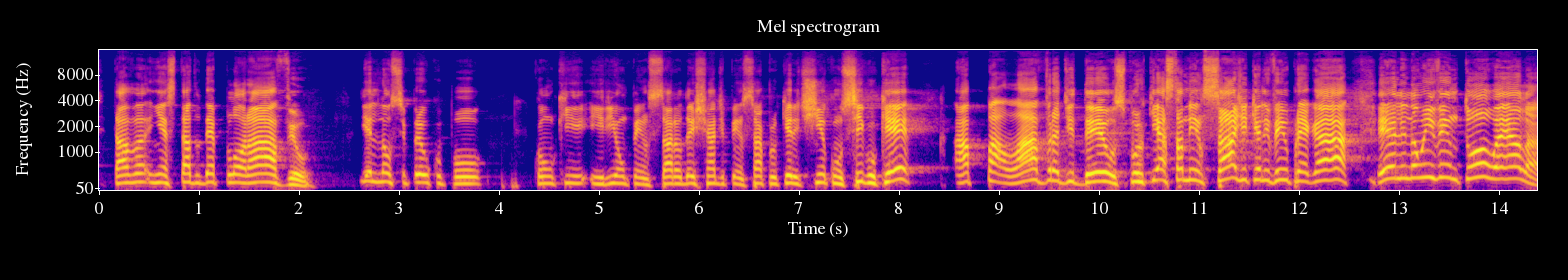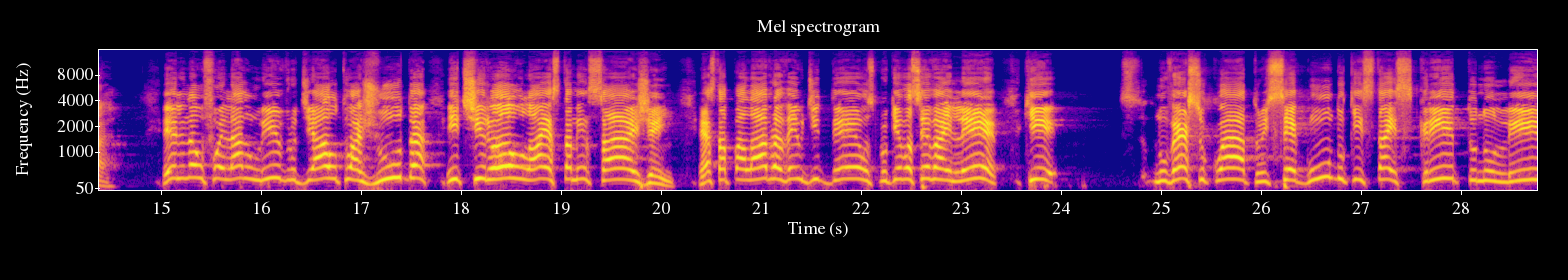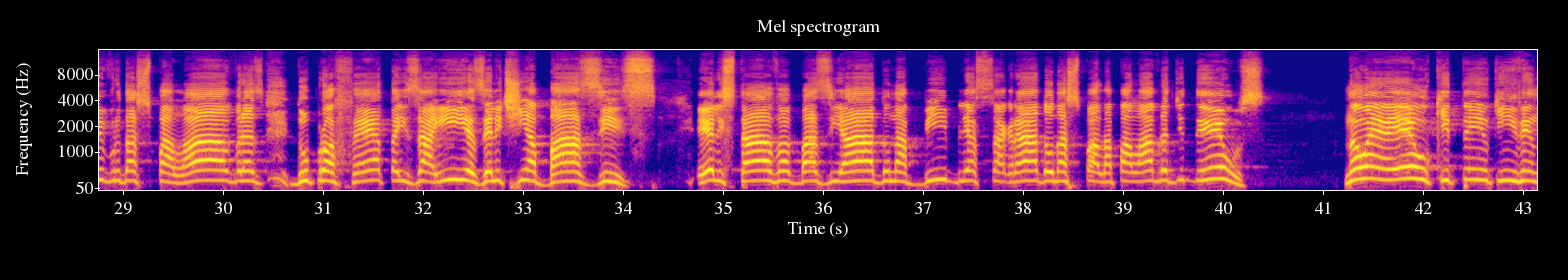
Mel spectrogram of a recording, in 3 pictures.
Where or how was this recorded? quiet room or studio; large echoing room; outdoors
large echoing room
